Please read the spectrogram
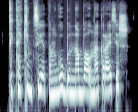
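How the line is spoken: Conspiratorial question. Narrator (Russian): Перестав хихикать, заговорщицки спросила она

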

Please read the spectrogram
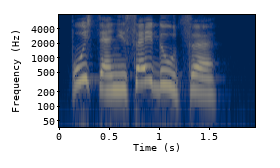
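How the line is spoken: Shout. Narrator (Russian): крикнул лорд Роберт

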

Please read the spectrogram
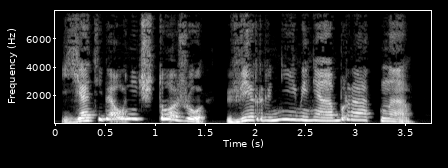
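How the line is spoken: Shrieking. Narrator (Russian): Продолжал он визжать

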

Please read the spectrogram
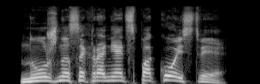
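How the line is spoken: Loud, fat man. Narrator (Russian): громко произнес опиравшийся на колонну толстяк

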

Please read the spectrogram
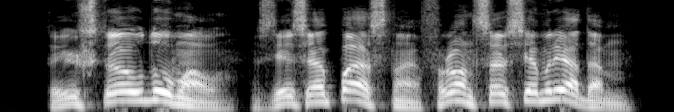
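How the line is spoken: Indignant. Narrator (Russian): Возмущенно проговорил Глеб

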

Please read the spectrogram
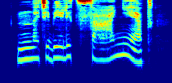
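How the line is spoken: Snake hissing. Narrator (Russian): зашипела змея

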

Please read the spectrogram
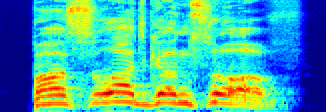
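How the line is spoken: Roaring. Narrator (Russian): проревел угрок

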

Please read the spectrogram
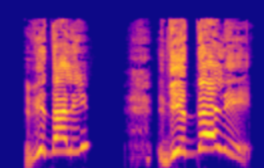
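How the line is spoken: Joyful shout. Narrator (Russian): радостно кричит Выбегалла

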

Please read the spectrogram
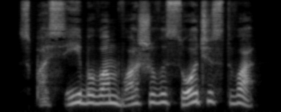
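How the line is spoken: Low whisper. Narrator (Russian): понизив голос, прошептала

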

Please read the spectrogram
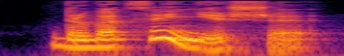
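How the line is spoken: Ornate start. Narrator (Russian): витиевато начал он

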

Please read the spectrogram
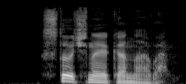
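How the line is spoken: Sad sigh. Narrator (Russian): Данте печально вздохнул

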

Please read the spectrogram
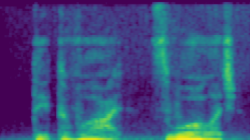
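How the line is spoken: Whispered. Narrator (Russian): прошептал

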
